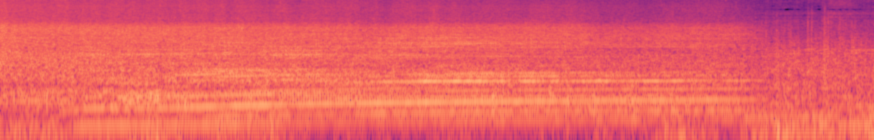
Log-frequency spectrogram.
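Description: A four-stroke outboard motor on a rigid inflatable boat speeds away across the water, rising in pitch.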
